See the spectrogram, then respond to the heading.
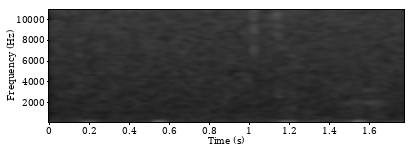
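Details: Adult's heartbeat recorded on the left side of the chest while reading aloud: slow, regular paired thumps at about 60 beats a minute with a faint low hum behind, normal heart sounds.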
